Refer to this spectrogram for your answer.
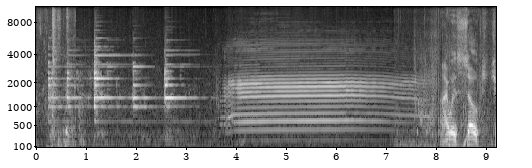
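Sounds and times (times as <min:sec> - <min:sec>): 
ringing tones: 0:00.2 - 0:04.0
sheep bleating long and strained: 0:03.6 - 0:08.0
speech: 0:08.3 - 0:09.1.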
